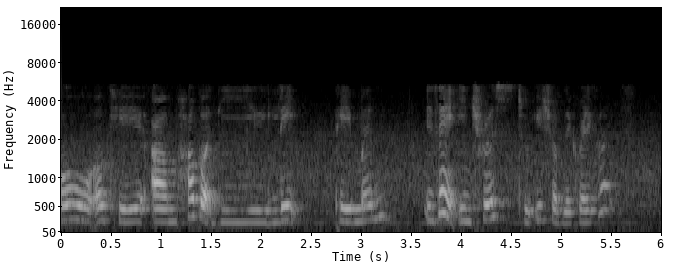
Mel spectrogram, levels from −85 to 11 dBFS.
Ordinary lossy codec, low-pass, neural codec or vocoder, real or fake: MP3, 32 kbps; 5.4 kHz; none; real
